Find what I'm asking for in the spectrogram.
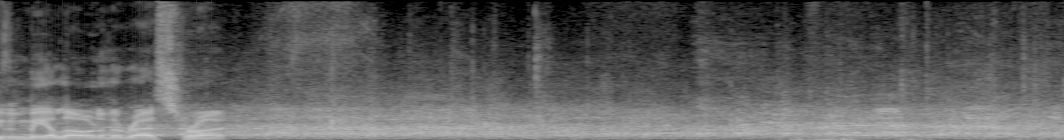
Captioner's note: audience laughing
